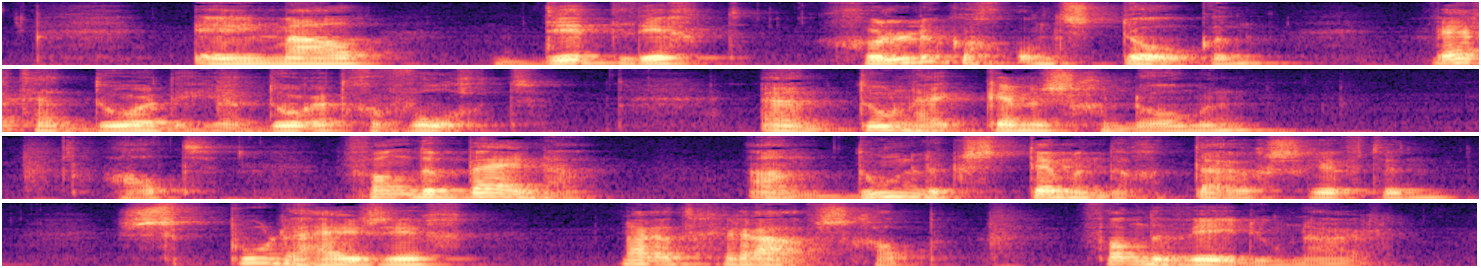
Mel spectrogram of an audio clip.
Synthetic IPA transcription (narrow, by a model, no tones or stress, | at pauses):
ejnmaːlˠ | dɪtlɪχt | χəlɵkəχɔntstowkən | ʋɛɹtɦɛt̚dʊːɹdəɦɪːɹdɔrətχəvɔlˠχt | ɛntunɦɛjkɛnɪsχənowmən | hɑt | fɑndəbɛjnaː | ʔaːndunləkstɛməndəχə̥tœɥχsrɪftən | spudəɦɛjzɪχ | naːrɦətχraːfsχɑp | fɑndəʋejdynaːr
